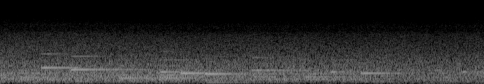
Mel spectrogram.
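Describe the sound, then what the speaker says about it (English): Continuous rushing surf from a stormy sea with rolling waves, a broad steady roar and some faint tonal streaks, no voices. "One of them was to calm the sea from the storm."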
